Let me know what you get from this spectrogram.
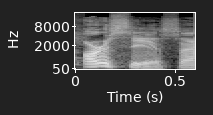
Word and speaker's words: Arceus: I don't know how you pronounce that one. – Arceus. I actually had to look that up today.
